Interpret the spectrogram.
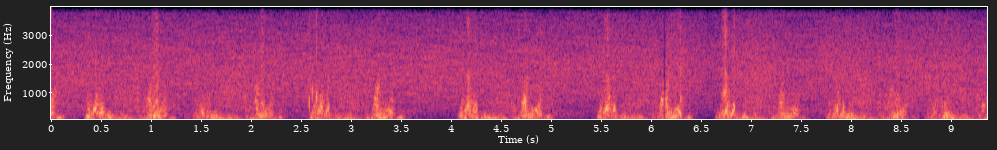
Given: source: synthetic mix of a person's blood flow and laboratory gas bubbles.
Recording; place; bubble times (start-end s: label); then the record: Doppler ultrasound of blood flow; precordium
2.56-2.71 s: bubbles
From the record:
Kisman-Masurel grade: 112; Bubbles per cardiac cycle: 1 to 2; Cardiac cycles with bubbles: 1 to 10%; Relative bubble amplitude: moderate (0.250 to 0.450); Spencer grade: 1 (occasional bubble signal discernible with the cardiac motion signal, with majority of cardiac periods free of bubbles); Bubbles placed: only in the low amplitude regions of the cardiac cycle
